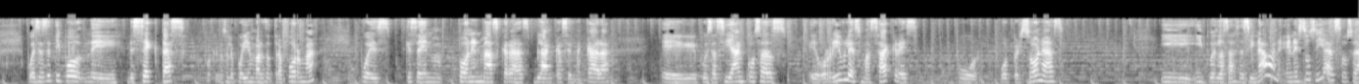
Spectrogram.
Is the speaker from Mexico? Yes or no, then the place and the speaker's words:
yes; Mexico; Ya ven que todos los que somos mexicanos, el día 12 de noviembre, pues celebramos el Día de los Muertos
